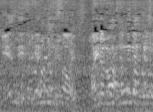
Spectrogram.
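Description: Only speech: several voices talking over one another, with one voice calling a name repeatedly near the end.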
